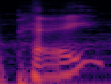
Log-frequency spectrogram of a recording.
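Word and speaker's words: pā: To protect themselves from being attacked by others, Maori would construct a, it says long A, so pay.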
